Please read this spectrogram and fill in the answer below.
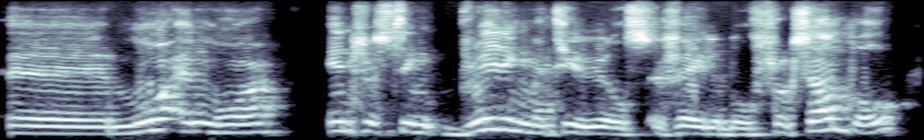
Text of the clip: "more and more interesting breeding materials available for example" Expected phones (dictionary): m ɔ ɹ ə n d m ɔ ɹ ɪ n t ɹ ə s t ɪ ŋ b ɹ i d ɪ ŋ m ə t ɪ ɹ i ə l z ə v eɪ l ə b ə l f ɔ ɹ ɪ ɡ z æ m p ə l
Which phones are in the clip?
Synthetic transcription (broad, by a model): m ɔ ɹ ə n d m ɔ ɹ ɪ n t ɹ ə s t ɪ ŋ b ɹ i d ɪ ŋ m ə t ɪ ɹ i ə l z ə v eɪ l ə b ə l f ɔ ɹ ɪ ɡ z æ m p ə l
